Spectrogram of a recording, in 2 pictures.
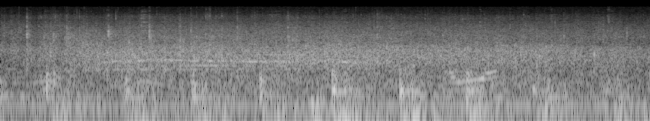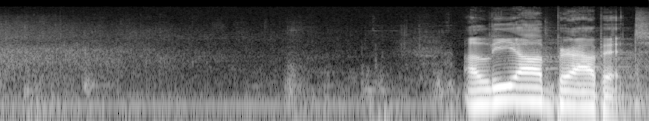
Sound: applause

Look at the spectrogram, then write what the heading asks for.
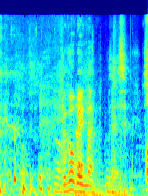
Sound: Sidemen laughing

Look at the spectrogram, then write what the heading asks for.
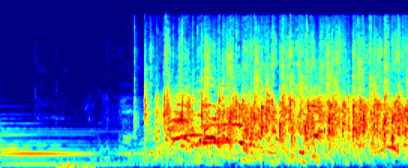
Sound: cheers and applause

